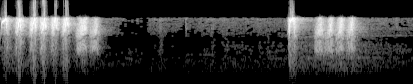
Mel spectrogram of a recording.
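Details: Cinereous tit, recorded as training material for raw caged birds; two bursts of harsh, buzzy, rapidly repeated notes, about nine in the first and five in the second, very high and rasping, with a clean background.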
